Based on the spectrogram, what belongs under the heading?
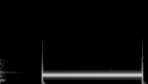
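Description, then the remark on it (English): A dropped Skype call busy signal: one steady, mid-pitched electronic tone lasting about a second, switching on and off abruptly with small clicks, heard alone with no talking. “Uh-oh, have I lost you again?”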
